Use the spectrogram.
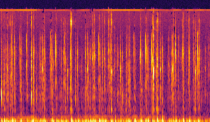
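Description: Fingertips type rapidly on the keys of a slim white plastic computer keyboard held in front of the mic. A dense, continuous stream of short, crisp clicks and taps rises and falls in loudness over a heavy low rumble and hum.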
